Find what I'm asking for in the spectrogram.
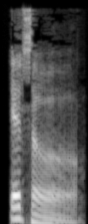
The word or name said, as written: itll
